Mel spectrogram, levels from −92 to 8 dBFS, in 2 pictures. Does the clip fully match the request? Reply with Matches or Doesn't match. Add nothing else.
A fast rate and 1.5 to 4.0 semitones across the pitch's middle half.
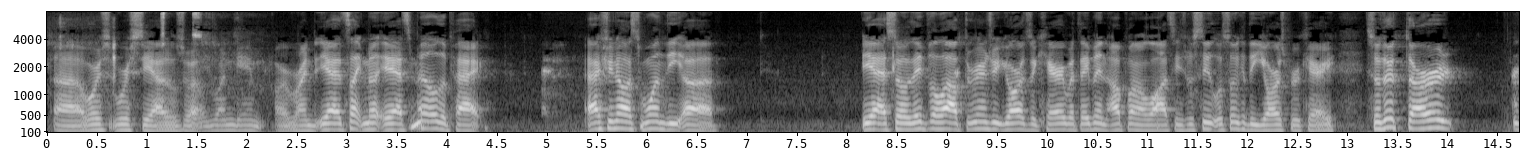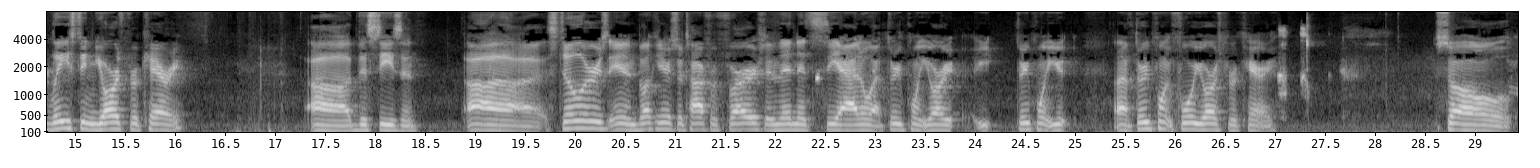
Doesn't match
